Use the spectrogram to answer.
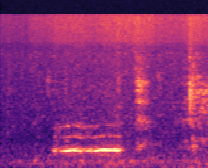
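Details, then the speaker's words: Sleeping dog snoring: one drawn-out, whistling nasal tone on an in-breath in a quiet room. "That's my dog snoring, by the way. So you ever wonder what that sound is? That's my dog."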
